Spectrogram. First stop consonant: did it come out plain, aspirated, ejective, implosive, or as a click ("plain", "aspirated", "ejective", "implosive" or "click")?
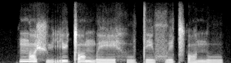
ejective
